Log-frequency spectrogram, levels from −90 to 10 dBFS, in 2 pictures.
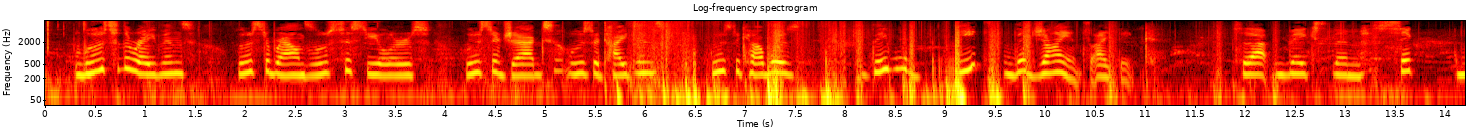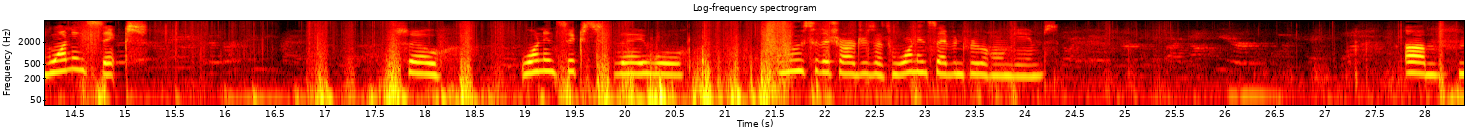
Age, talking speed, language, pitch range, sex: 20-39, 110 wpm, English, 260-290 Hz, female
